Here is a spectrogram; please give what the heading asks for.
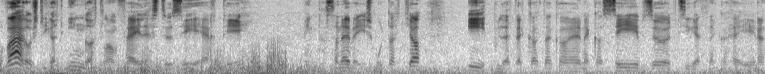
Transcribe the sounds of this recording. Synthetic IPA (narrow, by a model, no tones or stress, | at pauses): ɒvaːɾo̞ʃt̪iɡɒt̪iŋɡɒt̪lɒɱfɛjlɛst̪øːzeːɛrt̪eːmint̪ɒst̪ɒnɛvɛiʃmut̪ɒcːɒeːpylɛt̪ɛkːɒt̪ɒkɒɾɛnːɛkɒseːbzølt̪siɡɛt̪nɛkɒɦɛjeːɾɛ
